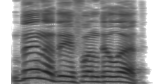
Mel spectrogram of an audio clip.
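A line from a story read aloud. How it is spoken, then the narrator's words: Sad. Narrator (Russian): грустно проговорил Жемчуг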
